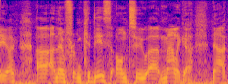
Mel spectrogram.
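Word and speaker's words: Cádiz: Then there's another relaxing day at sea, and then an absolute classic on the cruise itinerary is got to be Cadiz, or Cadiz. Cadiz. Cadiz. As those locals say.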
